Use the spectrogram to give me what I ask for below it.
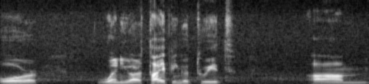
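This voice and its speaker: The intonation is monotone and flat. Noticeable background noise can be heard. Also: man. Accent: non-native. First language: not English. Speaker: coding coach. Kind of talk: casual tutorial talk. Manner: halting, with self-corrections.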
